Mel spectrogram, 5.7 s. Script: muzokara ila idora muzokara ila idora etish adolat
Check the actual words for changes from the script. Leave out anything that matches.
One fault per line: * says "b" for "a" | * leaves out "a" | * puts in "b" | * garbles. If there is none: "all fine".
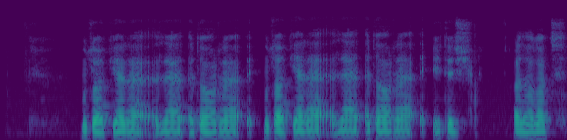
all fine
